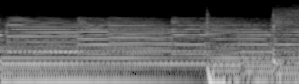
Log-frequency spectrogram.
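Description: Background score music of held guitar chords, with a new chord struck about one and a half seconds in.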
